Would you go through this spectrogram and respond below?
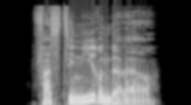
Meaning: inflection of faszinierend: 1. strong/mixed nominative masculine singular comparative degree 2. strong genitive/dative feminine singular comparative degree 3. strong genitive plural comparative degree
- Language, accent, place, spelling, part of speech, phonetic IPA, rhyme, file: German, Germany, Berlin, faszinierenderer, adjective, [fast͡siˈniːʁəndəʁɐ], -iːʁəndəʁɐ, De-faszinierenderer.ogg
